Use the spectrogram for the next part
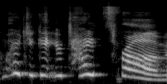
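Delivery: high, drawn-out friendly question; girl running up. Retold or imitated. Girl asking a concertgoer about tights, high imitated eagerness. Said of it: "this girl".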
